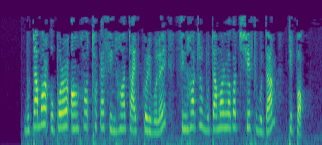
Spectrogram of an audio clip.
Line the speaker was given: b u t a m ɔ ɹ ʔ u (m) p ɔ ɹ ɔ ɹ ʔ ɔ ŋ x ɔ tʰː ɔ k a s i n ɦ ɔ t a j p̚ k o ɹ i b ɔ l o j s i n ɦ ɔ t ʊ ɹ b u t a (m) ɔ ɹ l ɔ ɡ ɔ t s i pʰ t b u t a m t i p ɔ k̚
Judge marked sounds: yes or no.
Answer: no, yes

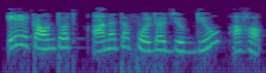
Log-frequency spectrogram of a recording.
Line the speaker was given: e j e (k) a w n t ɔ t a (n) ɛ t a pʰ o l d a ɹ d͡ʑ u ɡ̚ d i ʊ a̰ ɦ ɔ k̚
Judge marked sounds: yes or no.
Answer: yes, yes

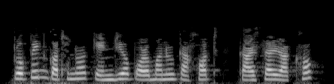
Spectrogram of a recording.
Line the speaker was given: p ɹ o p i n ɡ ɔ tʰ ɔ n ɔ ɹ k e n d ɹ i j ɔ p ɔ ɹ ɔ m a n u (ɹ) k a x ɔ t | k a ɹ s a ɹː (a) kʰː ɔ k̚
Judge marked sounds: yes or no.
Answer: yes, yes

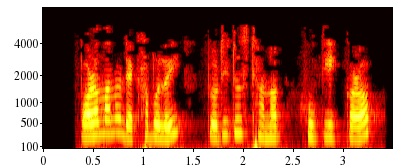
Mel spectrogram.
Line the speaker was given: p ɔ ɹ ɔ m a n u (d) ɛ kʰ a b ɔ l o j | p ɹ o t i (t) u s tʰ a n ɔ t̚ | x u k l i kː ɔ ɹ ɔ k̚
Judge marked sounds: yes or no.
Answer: yes, yes

